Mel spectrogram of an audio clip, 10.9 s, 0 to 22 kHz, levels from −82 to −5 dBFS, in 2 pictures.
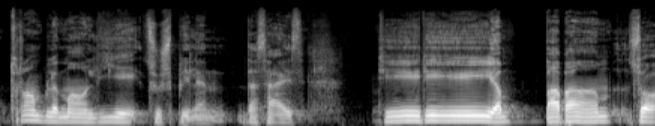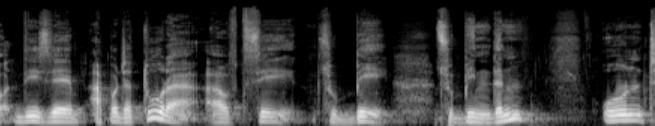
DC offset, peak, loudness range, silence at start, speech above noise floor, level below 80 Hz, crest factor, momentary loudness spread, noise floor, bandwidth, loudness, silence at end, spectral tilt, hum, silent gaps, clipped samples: under 0.1%; -2 dBFS; 8 LU; 0.1 s; 29 dB; -54 dBFS; 18 dB; 15 LU; -48 dBFS; 16.5 kHz; -19 LUFS; 0 s; -6 dB/octave; none; none; under 0.1%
